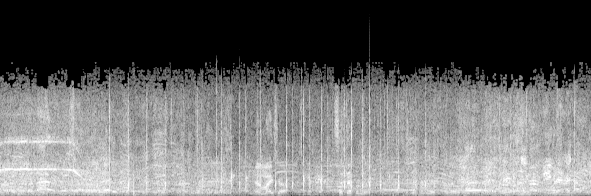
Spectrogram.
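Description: A crowd of men talk and shout together nearby.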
